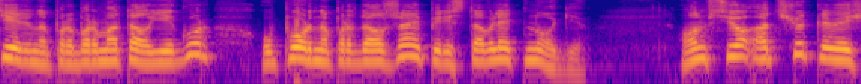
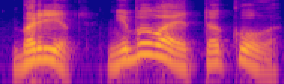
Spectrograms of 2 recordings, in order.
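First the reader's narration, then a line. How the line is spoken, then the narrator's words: Said irritably. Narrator (Russian): раздраженно сказал Егор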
